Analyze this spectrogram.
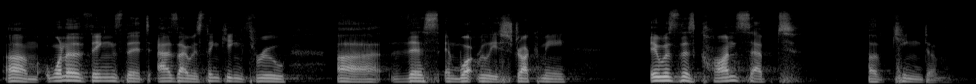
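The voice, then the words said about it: Slightly hoarse, weakened voice. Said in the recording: “my voice is still a little bit gone from this last week”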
